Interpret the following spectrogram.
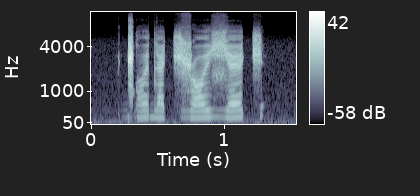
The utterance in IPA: ɡ͡ǁɔə̯dæt͡ʃʐɔɪ̯ ʑɛt͡ʃ

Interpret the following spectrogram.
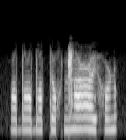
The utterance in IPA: ʊdˤodˤe tʊχŋ͡ǁa ʕehɔɳ

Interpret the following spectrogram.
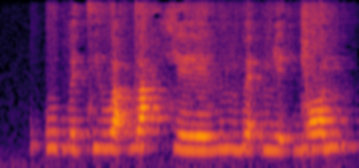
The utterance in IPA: ʔubɛ tʲuːʔ dˤiħçeːvim bɛʔɲeʔɟɔːnʲ

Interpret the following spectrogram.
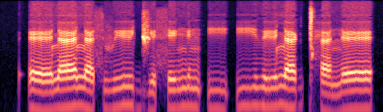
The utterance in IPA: ʔɛː˧˩˧læ˧˥ læ˧˩˧svɪː˧˥˧d͡ʒɪ˨˩se˧˥ ŋɪ˧nʔiː˨˩ ʔiː˧ðɪː˧˥ læ˧˥ɡǀʰæ˨˩ nɛː˧

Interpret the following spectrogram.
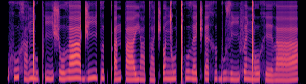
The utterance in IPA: xu˧˥˧xa̤˨˩˦ŋ͡ǃṳ˨˦pʼiː˨˩˦ ʃo˨˩˦ðaː˧˥˧ d͡ʒiː˧˥˧tɯ˦˨tpʼa˨˦n paː˨˦ja̤˦˨ ta̤˨˩˦t͡ʃʼʌ˧˥˧ŋ͡ǀu˧˥˧ ǃʰu˧˥˧ ðɛ˧˥˧t͡ʃʼɛ˦˨ xɯ˧˥˧ɡṳ˧˥˧ziː˨˩˦fɛ˧˥˧ ŋ͡ǃo˨˦ xeː˩ðaː˨˩˦

